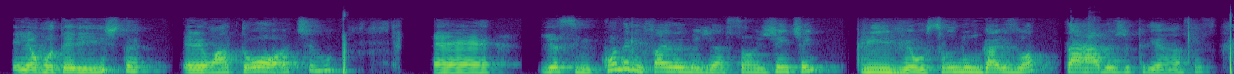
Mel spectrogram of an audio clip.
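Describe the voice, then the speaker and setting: Animated man with lively, shifting intonation. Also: on the high side, highs cut off. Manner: animated, dramatizes book reading with shifting intonation. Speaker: researcher guest. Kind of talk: casual chat on a live stream.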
